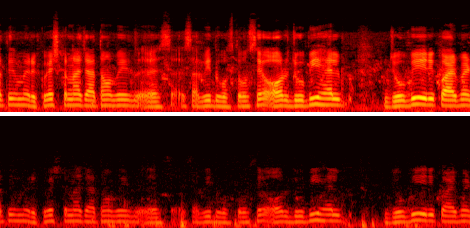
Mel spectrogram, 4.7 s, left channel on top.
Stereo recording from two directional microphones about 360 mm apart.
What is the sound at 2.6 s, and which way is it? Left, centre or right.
Speech, left.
